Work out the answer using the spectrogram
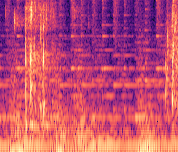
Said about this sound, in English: Let me take a sip of water really quick. I'm very parched.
